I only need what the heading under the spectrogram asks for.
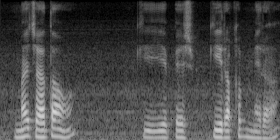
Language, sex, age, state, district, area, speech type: Urdu, male, 30-45, Bihar, Araria, urban, spontaneous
